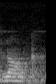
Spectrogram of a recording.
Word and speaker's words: blanc: If you ask most of the people, Sauvignon Blanc, can they say it? No? Red, white. So if I... Oh wow. But it's true. It's true. It's true. That's blanc. You don't pronounce the C.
